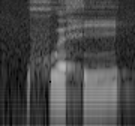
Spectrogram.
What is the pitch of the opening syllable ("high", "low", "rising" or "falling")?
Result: low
